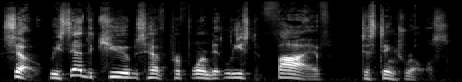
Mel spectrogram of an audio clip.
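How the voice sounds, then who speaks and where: A man playing an earnest professor in an audio drama, giving a pointed political lecture in an emphatic, deliberate, didactic way. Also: on the high side, expressive.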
